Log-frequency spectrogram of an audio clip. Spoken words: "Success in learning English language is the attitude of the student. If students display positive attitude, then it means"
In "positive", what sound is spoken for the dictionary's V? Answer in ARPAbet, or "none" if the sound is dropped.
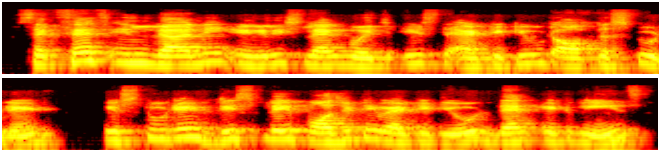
V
